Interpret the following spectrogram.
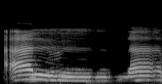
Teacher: suara lamnya tuh mengalir ke samping. Allah betul-betul mengalir ke samping.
